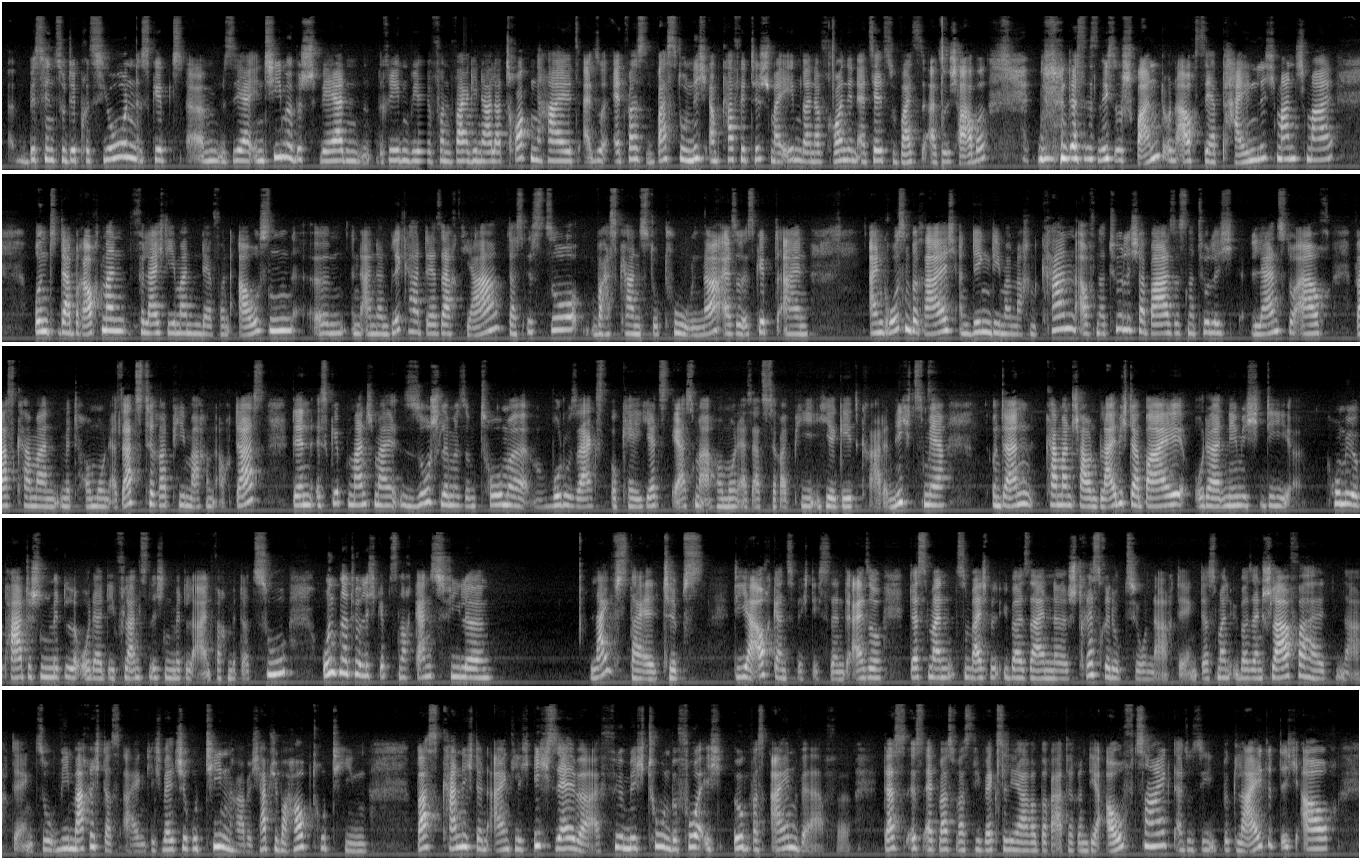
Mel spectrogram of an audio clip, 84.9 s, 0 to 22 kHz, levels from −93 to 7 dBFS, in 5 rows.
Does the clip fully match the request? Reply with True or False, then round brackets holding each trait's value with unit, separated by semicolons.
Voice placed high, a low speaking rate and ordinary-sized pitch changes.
False (220 Hz; 145 wpm; 3.7 semitones)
